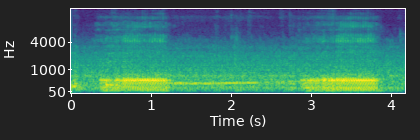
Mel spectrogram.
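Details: Three-week-old French Bulldog puppies, born 1/10/25, in a whelping setting: two low, rasping snore-like breaths, each about a second long, separated by a quieter, softer breath in a hushed room.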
